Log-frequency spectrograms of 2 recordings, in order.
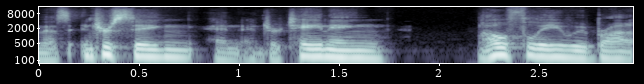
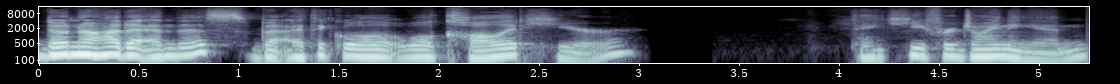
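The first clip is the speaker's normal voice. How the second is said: soothing, calm, soft hushed ASMR-style voice; 3 semitones higher than usual. Podcast host signs off and thanks listeners late in the day: calm podcast ASMR voice. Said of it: "I've gone into my calm podcast A S M R voice".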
